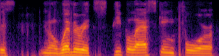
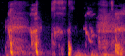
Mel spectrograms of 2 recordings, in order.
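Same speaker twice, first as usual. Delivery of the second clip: high giggle; 7 dB quieter than usual. Real, not acted. Laughing at Frankie joke.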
